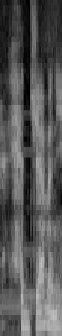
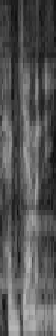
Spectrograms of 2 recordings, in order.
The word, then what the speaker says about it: hegemony: First of all, you pronounced the word hegemony as hegemony. Yeah. So it's actually pronounced hegemony.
